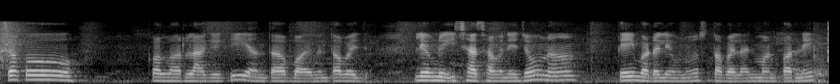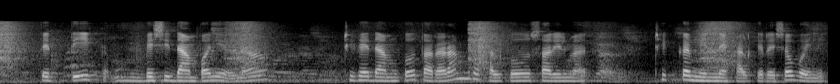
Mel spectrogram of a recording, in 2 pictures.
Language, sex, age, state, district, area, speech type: Nepali, female, 60+, West Bengal, Kalimpong, rural, spontaneous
